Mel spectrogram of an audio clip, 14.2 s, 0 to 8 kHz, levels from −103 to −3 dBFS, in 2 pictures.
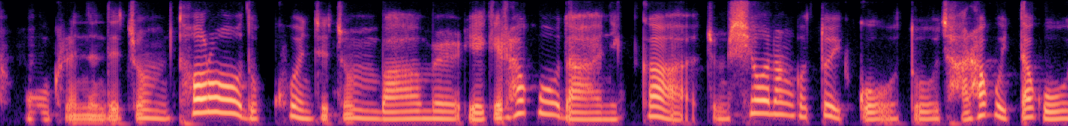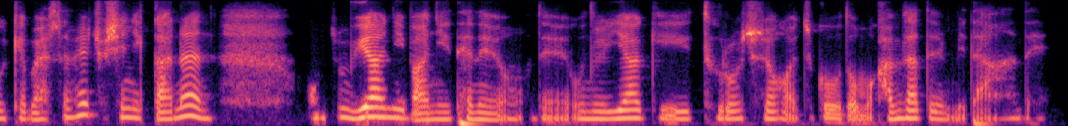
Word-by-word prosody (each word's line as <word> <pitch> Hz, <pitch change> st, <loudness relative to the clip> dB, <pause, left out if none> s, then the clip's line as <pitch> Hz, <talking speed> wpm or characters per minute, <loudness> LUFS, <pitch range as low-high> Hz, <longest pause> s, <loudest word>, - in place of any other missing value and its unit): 어 165 Hz, -1 st, -9 dB
그랬는데 85 Hz, -, -4 dB
좀 190 Hz, -2 st, -2 dB
털어놓고 305 Hz, -, +5 dB
인제 180 Hz, -1 st, -4 dB
좀 185 Hz, -2 st, -3 dB
마음을 180 Hz, +1 st, 0 dB
얘기를 160 Hz, -, +1 dB
하고 305 Hz, -2 st, +1 dB
나니까 170 Hz, +5 st, 0 dB
좀 180 Hz, -6 st, -5 dB
시원한 290 Hz, -, +3 dB
것도 245 Hz, +1 st, -2 dB
있고 175 Hz, -3 st, -3 dB
또 175 Hz, +1 st, -3 dB
잘하고 255 Hz, +4 st, +2 dB
있다고 185 Hz, -3 st, 0 dB
이렇게 180 Hz, -1 st, -6 dB
말씀해 190 Hz, +10 st, -3 dB
주시니까는 215 Hz, -2 st, 0 dB, 0.7 s
어 -, -, -11 dB
좀 215 Hz, -2 st, -4 dB
위안이 215 Hz, -1 st, +6 dB
많이 165 Hz, +1 st, -2 dB
되네요. 170 Hz, +3 st, -3 dB
네. 195 Hz, -1 st, -8 dB
오늘 175 Hz, -1 st, -3 dB
이야기 190 Hz, -1 st, -1 dB
들어주셔 180 Hz, -1 st, 0 dB
가지고 100 Hz, -, -5 dB
너무 -, -, -5 dB
감사드립니다. 185 Hz, +2 st, -3 dB, 0.2 s
네. 185 Hz, -3 st, -19 dB
185 Hz, 345 characters per minute, -23 LUFS, 175-220 Hz, 0.7 s, 위안이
